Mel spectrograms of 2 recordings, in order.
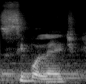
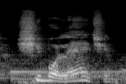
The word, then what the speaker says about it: chibolete: Tem muita gente falando cibolete. Chibolete é a palavra do quebrantado, é a pronúncia do quebrantado. Já cibolete, a língua ela denuncia a origem.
